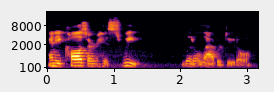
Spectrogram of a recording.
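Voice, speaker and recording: A woman reading a children's picture book aloud in an expressive, playful way. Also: fairly low pitch, normal speed, vocal fry, a little hiss or hum.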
